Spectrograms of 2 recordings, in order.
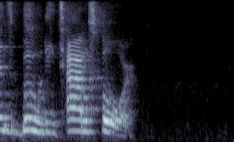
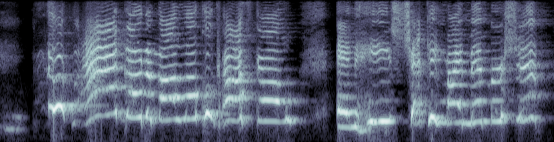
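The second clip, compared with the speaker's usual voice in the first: laughing; 10 semitones higher, 8 dB louder than usual. Real, not acted. Laughing loud scenario.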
